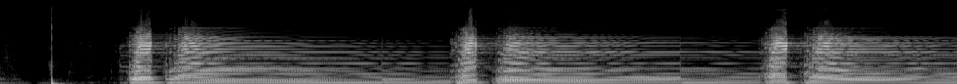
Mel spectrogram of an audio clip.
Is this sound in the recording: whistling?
no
